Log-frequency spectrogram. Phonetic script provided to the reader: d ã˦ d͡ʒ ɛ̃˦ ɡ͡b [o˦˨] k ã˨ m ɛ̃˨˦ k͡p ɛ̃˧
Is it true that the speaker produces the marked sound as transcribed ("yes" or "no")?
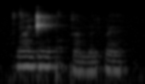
yes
